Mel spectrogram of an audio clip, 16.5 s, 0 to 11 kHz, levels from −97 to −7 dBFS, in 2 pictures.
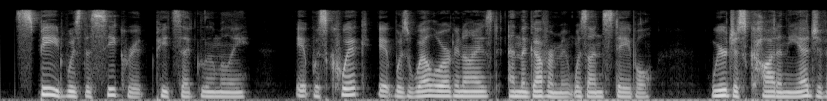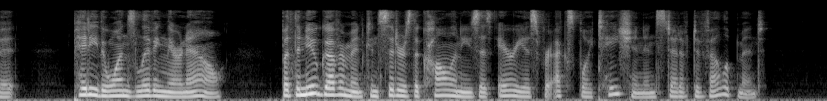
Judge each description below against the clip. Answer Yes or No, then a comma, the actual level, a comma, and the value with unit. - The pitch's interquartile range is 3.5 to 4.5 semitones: No, average, 3.1 semitones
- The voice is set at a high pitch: No, medium, 155 Hz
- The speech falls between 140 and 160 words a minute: No, average, 170 wpm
